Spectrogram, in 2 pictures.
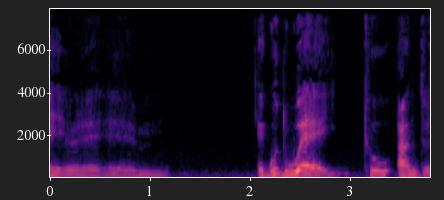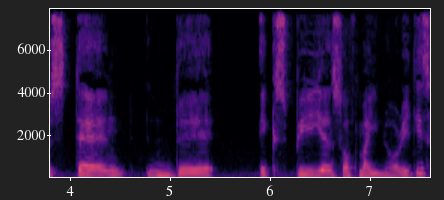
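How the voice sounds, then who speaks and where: A man's voice: on the high side, darkish tone. A middle-aged man from Argentina, a history professor answering interview questions in a hesitant way, with many fillers and restarts. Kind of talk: academic interview.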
